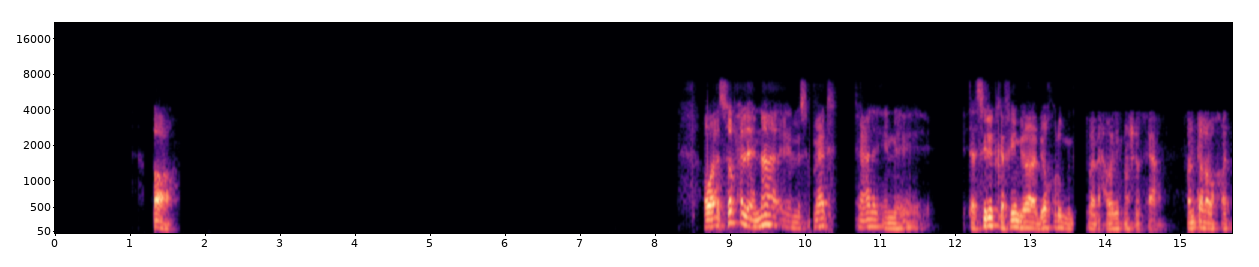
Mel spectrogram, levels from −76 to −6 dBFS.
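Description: A loud pop appears at 8.50 s: two sharp pops land in quick succession, ending by 8.71 s, peaking about 10 dB above the surrounding speech, which carries on underneath. The likely cause is a sudden voltage step or pulse, such as a plug, switch, static discharge or driver glitch, entering the signal path. The downstream circuitry shapes each pulse into a brief thump.

A handover gap follows at 13.56 s, lasting 180 ms until 13.74 s. The call switched from one network to another, and no speech frames came through during the transfer. The voice fades out within a few tens of milliseconds and stays silent until the new link takes over, so whatever was said in that window is lost.

A fallback to narrowband starts at 13.74 s, right after the gap, and lasts to the end. Up to this point the clear, wideband HD Voice sound fits AMR-WB at its top rate of 23.85 kbit/s. From here nothing above 4 kHz remains, which points to the call dropping to an older narrowband codec such as GSM full rate. 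The voice turns duller and rougher, losing the crisp sibilants and airiness it had before.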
